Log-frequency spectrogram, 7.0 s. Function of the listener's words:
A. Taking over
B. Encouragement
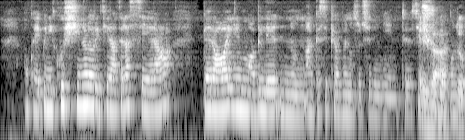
A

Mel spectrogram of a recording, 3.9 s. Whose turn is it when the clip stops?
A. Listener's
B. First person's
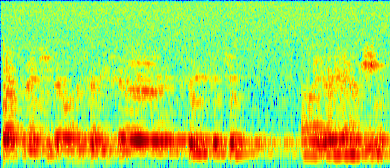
A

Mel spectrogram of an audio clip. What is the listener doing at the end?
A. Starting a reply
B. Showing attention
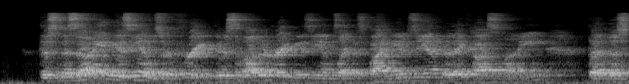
B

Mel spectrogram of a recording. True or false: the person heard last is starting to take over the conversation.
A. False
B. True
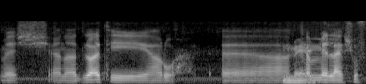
A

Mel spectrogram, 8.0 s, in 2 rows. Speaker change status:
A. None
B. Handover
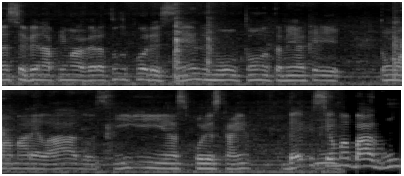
A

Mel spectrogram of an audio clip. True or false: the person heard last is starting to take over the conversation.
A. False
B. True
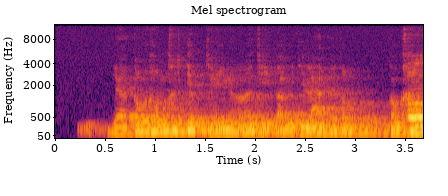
B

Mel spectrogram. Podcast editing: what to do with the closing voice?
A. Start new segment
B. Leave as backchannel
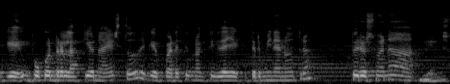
A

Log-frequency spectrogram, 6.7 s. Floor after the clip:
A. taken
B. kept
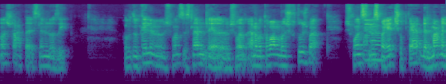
B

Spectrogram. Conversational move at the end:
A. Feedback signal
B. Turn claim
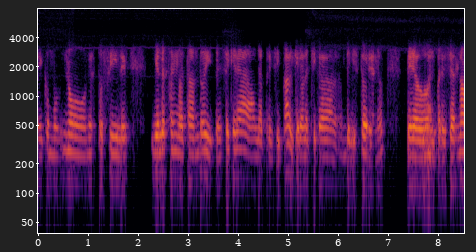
A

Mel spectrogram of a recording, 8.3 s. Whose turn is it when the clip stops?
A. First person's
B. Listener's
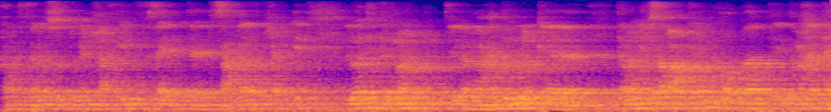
B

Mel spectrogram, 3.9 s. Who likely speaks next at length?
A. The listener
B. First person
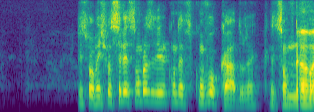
B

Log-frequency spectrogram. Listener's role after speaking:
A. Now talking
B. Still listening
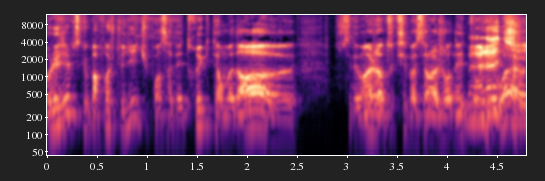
A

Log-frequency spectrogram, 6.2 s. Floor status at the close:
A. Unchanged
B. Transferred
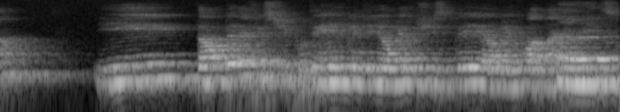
B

